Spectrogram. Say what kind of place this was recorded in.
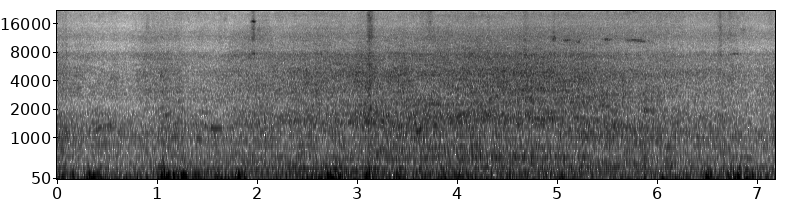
street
